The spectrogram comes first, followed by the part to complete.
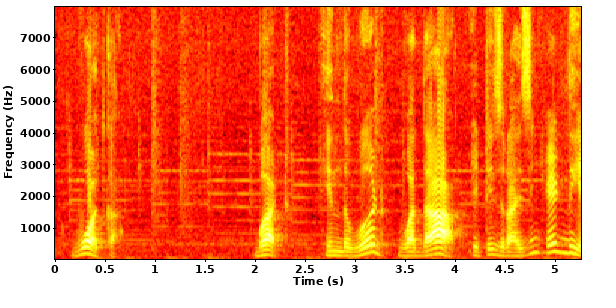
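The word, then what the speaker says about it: вода: and that is why the sound of Oh is coming like ah and I am pronouncing like vada all right and in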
